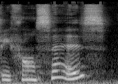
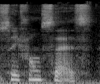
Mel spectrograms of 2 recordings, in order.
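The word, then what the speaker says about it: française: we'll see in a minute, and then you pronounce the s if you're from France for a man or a boy frances for a girl or a lady. Okay, frances.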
